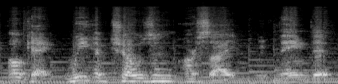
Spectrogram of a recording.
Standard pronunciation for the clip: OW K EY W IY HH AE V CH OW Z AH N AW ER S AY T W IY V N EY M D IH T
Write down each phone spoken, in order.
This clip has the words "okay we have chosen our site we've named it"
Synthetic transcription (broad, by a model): OW K EY W IY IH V CH OW Z AH N AW ER S AY T W IY V N EY M D IH T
